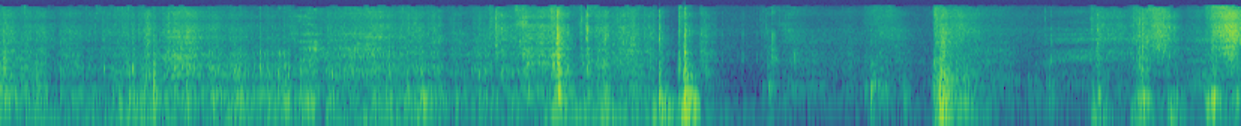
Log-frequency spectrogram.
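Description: Cardboard boxes being handled: an inner helmet box is worked out of its outer cardboard box, with continuous scraping and rustling for about four seconds, then several separate dull knocks as the box is set down and moved.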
